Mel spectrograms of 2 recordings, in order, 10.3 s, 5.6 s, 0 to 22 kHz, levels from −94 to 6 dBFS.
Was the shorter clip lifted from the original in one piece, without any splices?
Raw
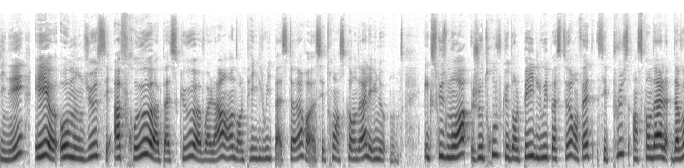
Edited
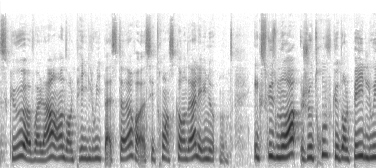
yes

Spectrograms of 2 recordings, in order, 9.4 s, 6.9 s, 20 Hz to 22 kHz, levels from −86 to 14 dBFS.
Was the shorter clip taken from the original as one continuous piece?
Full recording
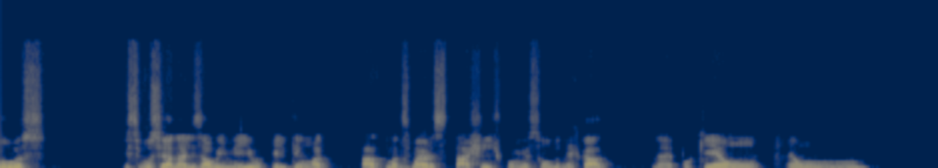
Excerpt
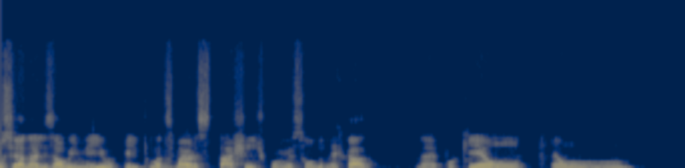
no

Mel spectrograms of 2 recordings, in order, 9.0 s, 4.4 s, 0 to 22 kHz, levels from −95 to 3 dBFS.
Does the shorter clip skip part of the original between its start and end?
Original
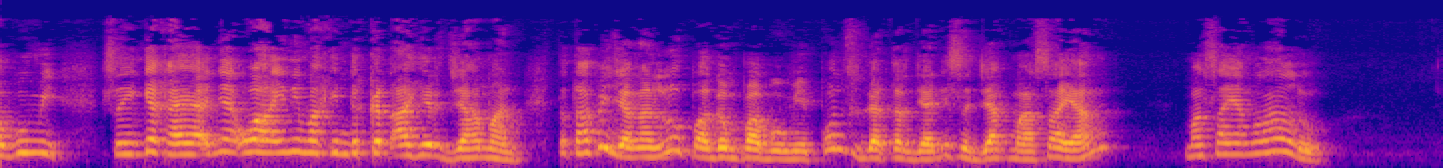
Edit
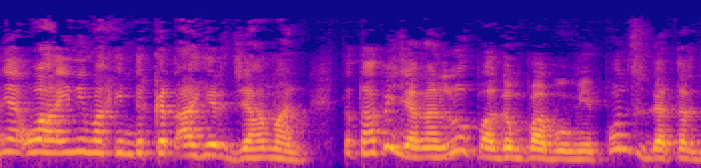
no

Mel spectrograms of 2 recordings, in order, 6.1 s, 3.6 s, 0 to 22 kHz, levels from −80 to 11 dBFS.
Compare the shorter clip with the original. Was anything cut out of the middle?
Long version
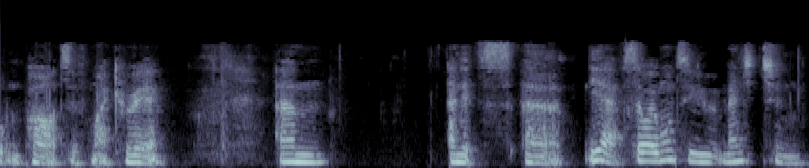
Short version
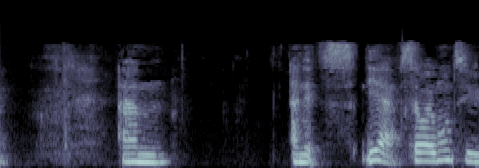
yes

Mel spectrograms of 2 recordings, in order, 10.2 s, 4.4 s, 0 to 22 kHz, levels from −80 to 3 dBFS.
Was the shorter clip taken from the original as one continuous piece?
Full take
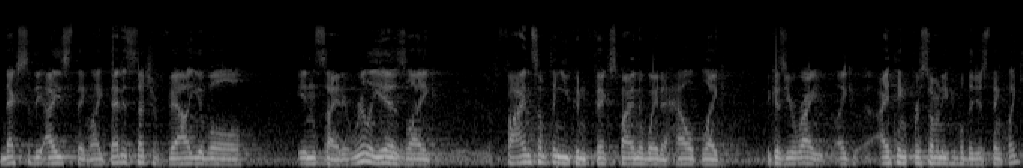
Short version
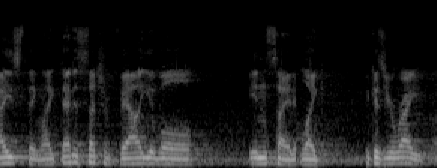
no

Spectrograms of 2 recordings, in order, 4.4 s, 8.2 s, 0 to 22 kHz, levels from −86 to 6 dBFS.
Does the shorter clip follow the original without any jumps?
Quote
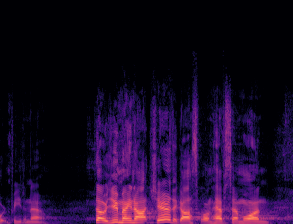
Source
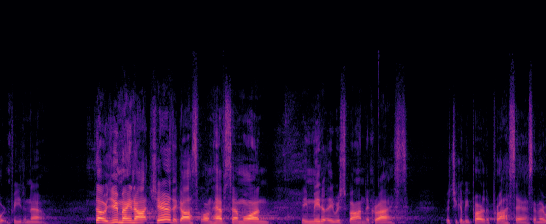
yes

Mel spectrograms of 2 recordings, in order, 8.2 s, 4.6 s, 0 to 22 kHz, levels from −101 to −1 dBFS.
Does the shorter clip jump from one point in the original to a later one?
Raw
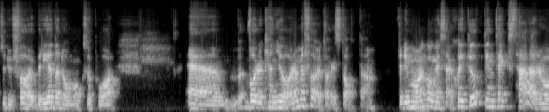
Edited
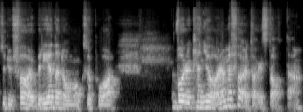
yes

